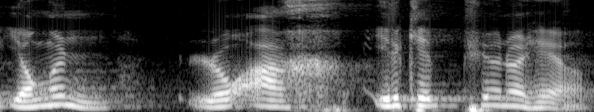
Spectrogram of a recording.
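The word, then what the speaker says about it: רוח: 루 아흐 발음을 저렇게 합니다. 하나님의 영이라고 했을 때 그 하나님의 영이라는 말은 히브리어로 루 아흐 이렇게 표현해요. 자, 여러분 모두 한번 저를 따라서 보세요. 루 아흐.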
